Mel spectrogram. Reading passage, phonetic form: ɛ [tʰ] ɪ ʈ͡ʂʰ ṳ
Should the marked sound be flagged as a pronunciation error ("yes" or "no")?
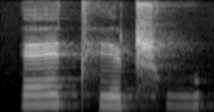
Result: no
